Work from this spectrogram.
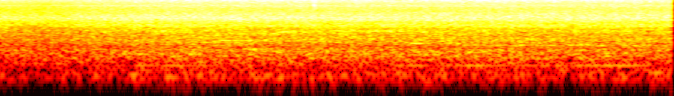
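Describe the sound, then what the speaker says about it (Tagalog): Steady broadband rush of clean flowing stream water near a waterfall in a nature setting, continuous and fairly close, with no voices over it. "meron ding umaagos na tubig"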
